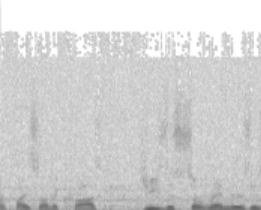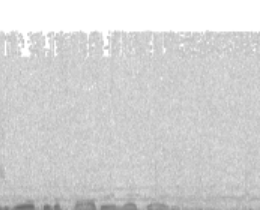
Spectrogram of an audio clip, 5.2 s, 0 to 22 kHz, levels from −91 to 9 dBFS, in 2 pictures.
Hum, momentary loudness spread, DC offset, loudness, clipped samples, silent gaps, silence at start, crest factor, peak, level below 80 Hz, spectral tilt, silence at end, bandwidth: none; 13 LU; under 0.1%; -41 LUFS; under 0.1%; none; 0 s; 16 dB; -26 dBFS; -64 dBFS; -5.5 dB/octave; 0 s; 19 kHz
